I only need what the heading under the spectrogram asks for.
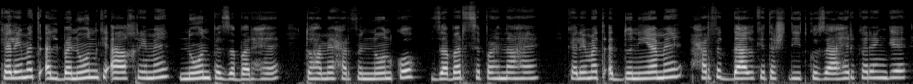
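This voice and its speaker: A woman teaching Quran recitation rules, explaining each letter step by step in a methodical, measured way. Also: high-pitched, steady tone, mellow, no room sound. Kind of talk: tajweed lesson, explaining rules then reciting slowly.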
